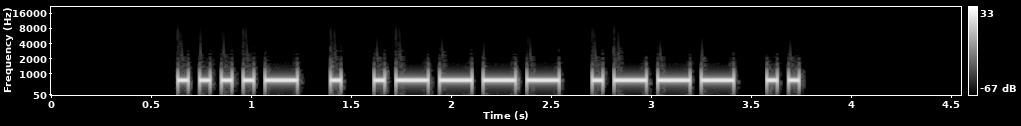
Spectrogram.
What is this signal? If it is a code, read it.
Morse code, heard as a keyed tone, about 22 wpm, 700 Hz. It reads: 4E1JI
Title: Five Challenging Letter-Number Combinations 22wpm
